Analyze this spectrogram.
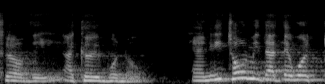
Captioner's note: speaking in foreign language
